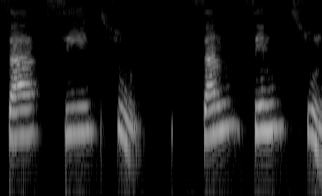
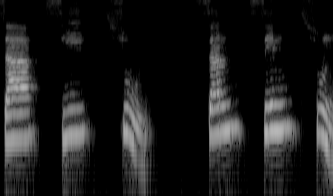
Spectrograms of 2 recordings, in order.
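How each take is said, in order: Both takes have the same delivery.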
